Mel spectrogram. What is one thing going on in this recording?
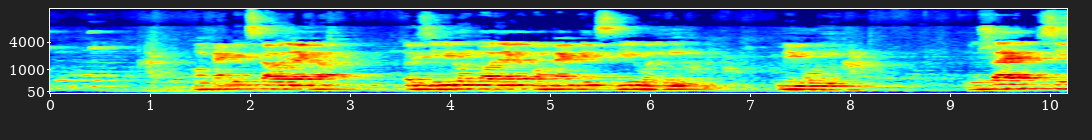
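A man speaks loudly and clearly, as if teaching a class.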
